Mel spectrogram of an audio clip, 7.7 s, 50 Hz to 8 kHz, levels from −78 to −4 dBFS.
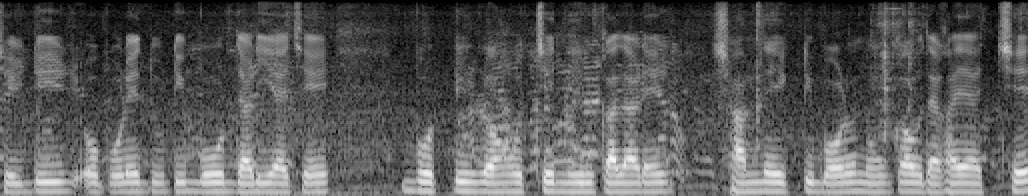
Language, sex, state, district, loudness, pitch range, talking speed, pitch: Bengali, male, West Bengal, North 24 Parganas, -17 LUFS, 120-130 Hz, 145 wpm, 125 Hz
